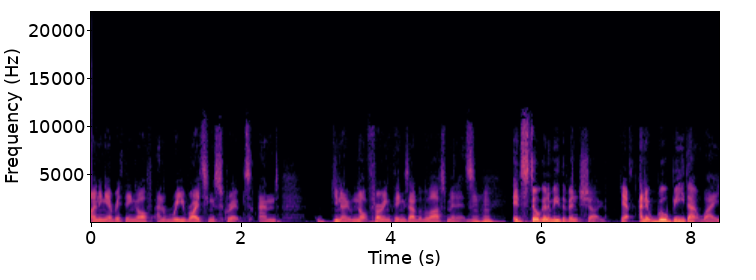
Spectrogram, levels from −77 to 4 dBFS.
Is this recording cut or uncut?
cut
